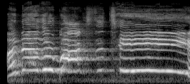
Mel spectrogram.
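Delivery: loud, high-pitched squeal of delight; excited squeal. Real, not acted. Streamer finding yet another gift from a friend, excited squeal. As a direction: shriek it with sheer joy.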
